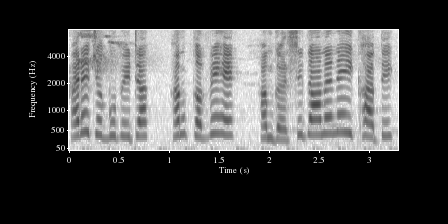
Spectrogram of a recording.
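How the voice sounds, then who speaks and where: A woman's voice: very high voice, normal speed, bright, forceful tone, a little hiss or hum, voice pushed up. A woman voicing a bossy, scheming mother crow in a cartoon who talks in a scolding, dismissive way.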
